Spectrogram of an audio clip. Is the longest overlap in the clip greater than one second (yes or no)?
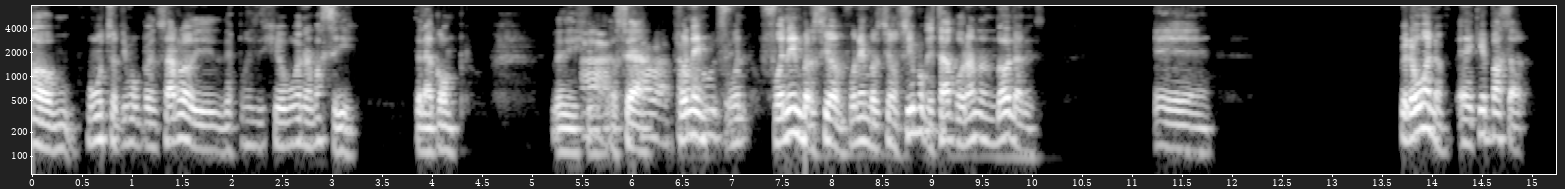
yes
